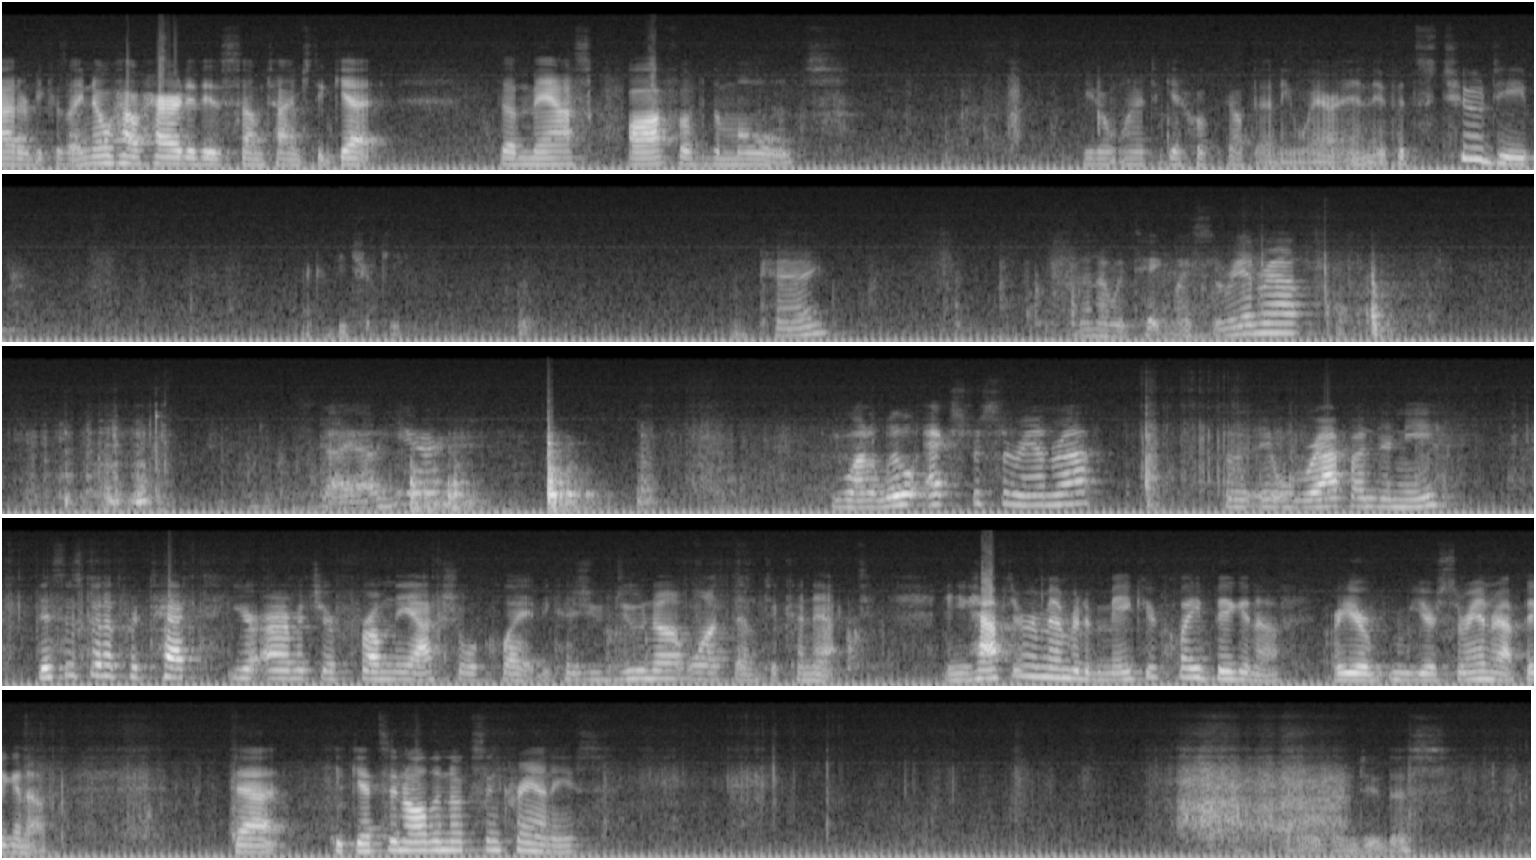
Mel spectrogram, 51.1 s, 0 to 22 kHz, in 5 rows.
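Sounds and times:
steady low hum: 0.0s - 51.0s
plastic cling wrap rustling: 27.8s - 35.8s, 40.8s - 43.2s, 44.8s - 49.7s, 50.3s - 51.0s.

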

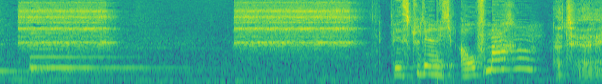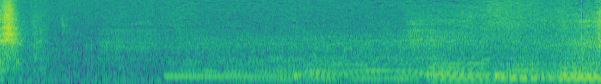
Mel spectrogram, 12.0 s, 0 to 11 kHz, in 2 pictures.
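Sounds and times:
electric doorbell ringing: 0.0s - 3.6s.

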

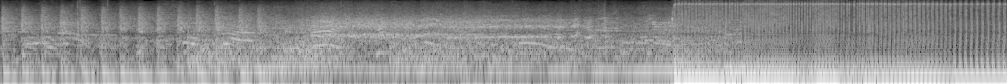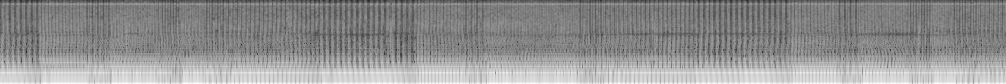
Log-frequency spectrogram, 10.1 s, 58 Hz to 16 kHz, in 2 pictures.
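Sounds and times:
low held synth note: 3.4s - 10.0s.

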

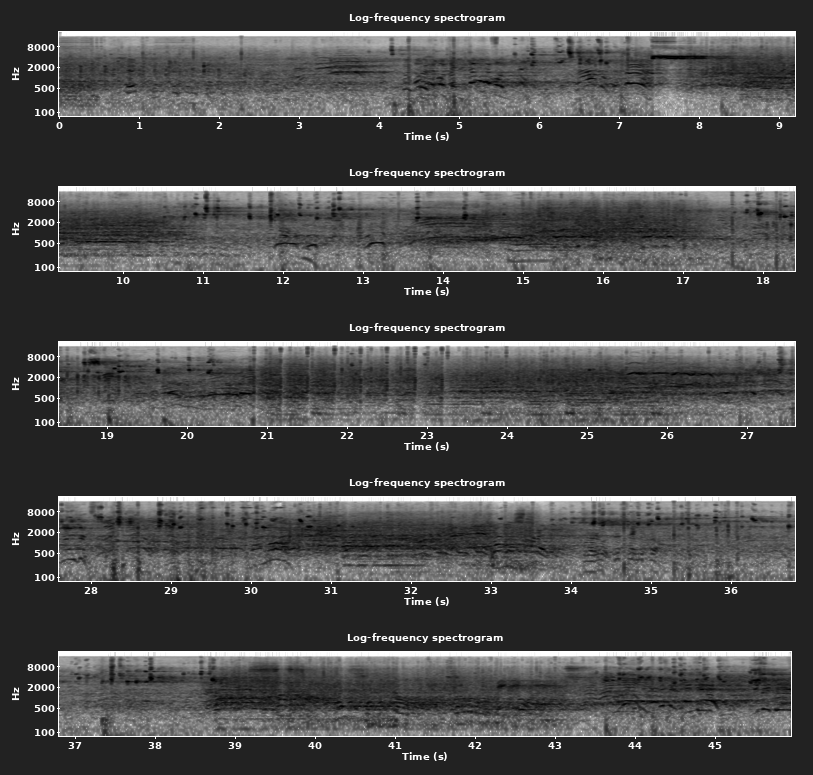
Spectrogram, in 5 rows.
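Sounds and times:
basketball bouncing on court: 17.6s - 19.8s, 34.6s - 36.4s.

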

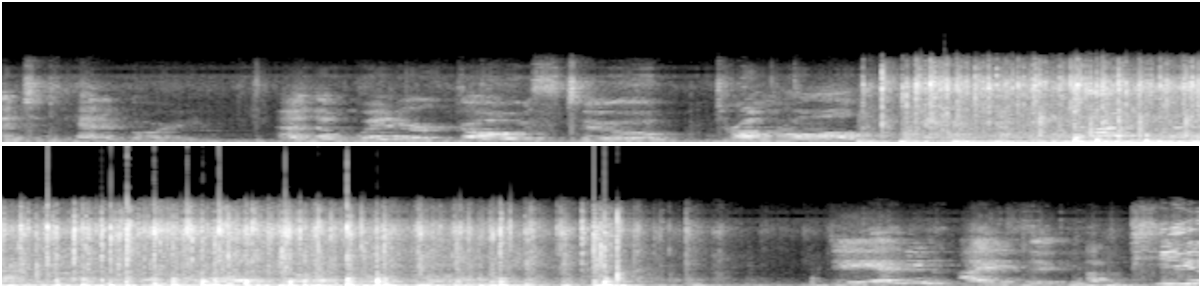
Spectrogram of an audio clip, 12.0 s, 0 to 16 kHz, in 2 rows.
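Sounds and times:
audience applauding: 4.3s - 9.6s
voices: 5.2s - 9.0s.

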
